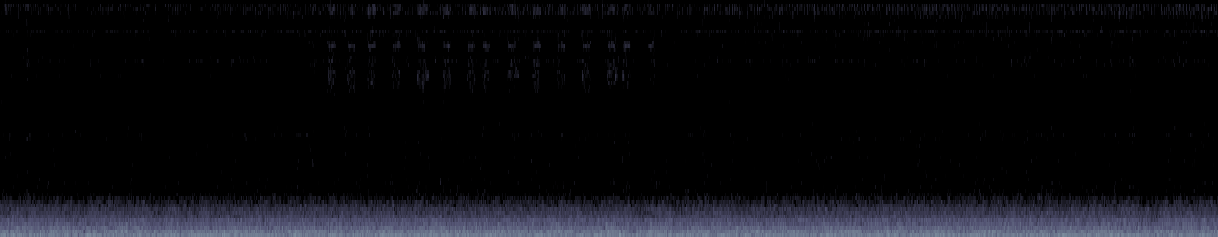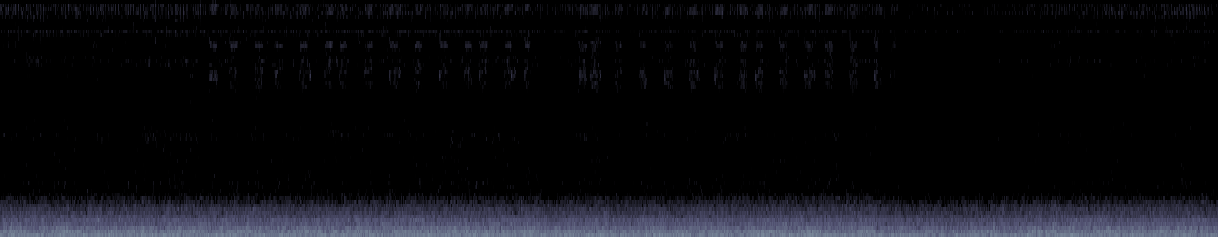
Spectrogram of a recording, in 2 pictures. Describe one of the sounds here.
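A train's motor hums with a steady tone.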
